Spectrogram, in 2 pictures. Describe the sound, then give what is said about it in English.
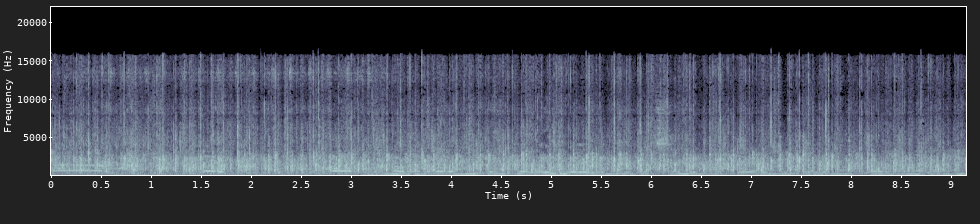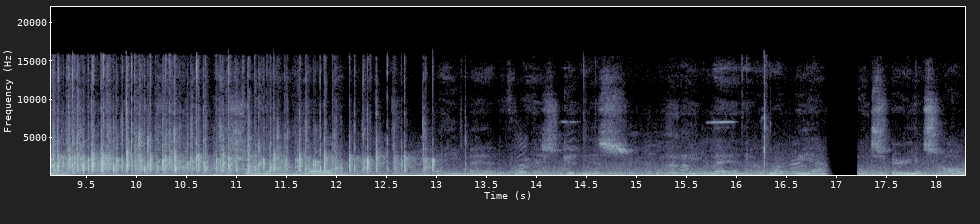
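An audience claps hands for the music, musicians and singers in a sustained, dense burst of applause with cheering voices mixed in, then the clapping tapers off into murmuring and a few scattered claps. “And clap your hands for this music and these musicians and singers.”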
